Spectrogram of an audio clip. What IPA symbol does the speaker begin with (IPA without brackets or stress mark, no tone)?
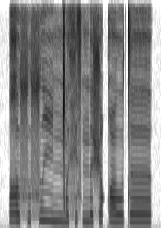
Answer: ʁ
